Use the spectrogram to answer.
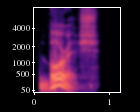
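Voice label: "boarish", British English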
